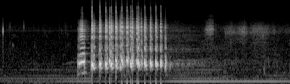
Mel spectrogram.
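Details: Sandhill cranes at Riefel bird sanctuary: a loud, rolling, rattling call of rapid pulses lasting under a second, rich in harmonics, then quiet background with faint distant bird notes.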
